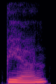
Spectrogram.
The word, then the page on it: 扁: biǎn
